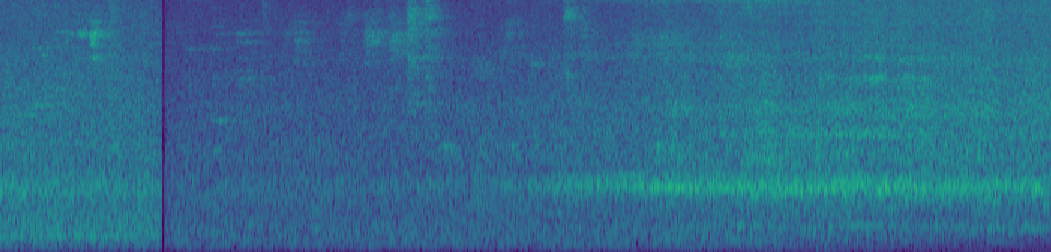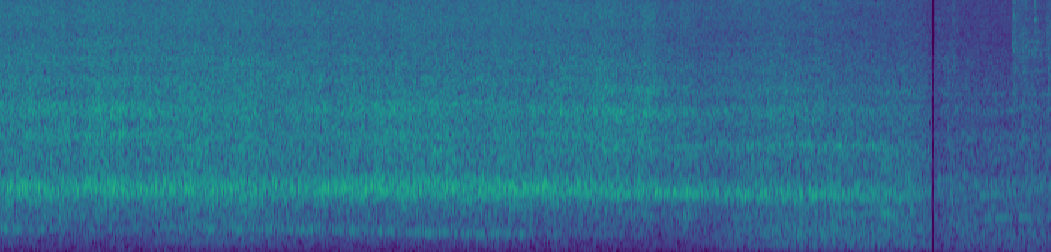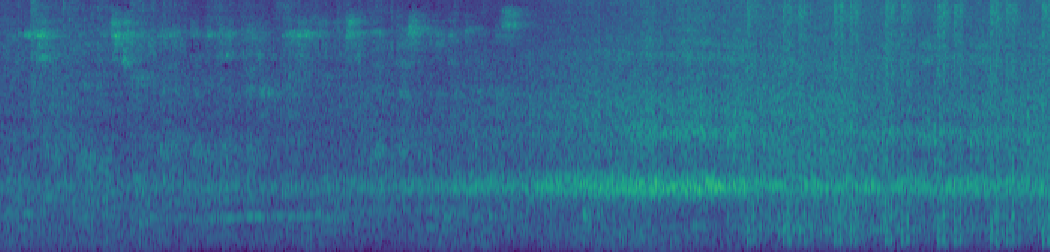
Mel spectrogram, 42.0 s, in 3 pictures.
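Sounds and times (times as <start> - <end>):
train rail noise: 0.0 - 42.0
electric train high tone: 8.7 - 25.9.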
